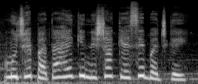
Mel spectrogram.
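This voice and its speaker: A woman's voice: very high-pitched, animated, normal speed, dark tone, soft background music. A woman acting an inquisitive, perceptive young friend in an audio drama, speaking earnestly. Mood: thoughtful.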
